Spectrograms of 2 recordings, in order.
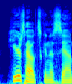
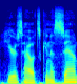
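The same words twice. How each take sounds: First: Both bass and high frequencies are trimmed back. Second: Close-up bass is reduced, highs left intact. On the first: "if you engage that low cut and high cut filter" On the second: "if you engage that low cut filter"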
